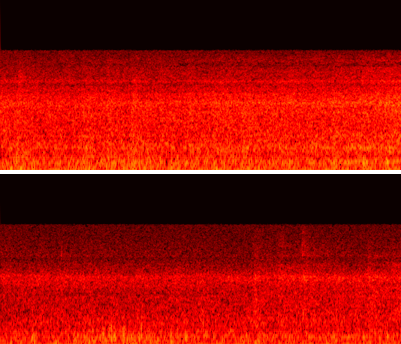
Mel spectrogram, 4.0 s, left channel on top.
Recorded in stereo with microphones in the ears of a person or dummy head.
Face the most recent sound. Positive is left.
No sound to turn to.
